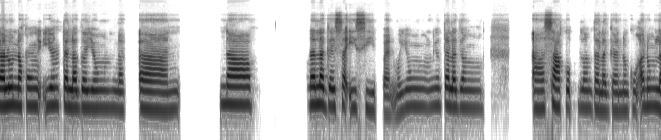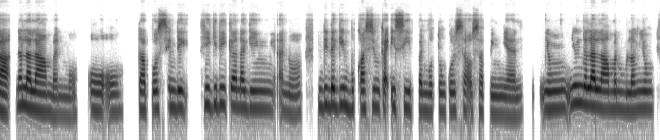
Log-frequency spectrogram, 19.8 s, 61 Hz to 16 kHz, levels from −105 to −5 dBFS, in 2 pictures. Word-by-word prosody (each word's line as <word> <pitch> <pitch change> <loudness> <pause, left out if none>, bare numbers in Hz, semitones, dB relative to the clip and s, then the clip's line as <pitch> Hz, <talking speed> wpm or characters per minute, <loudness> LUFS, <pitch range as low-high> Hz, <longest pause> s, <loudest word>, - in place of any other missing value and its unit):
lalo 240 +1 +10
na 240 - +6
kung 240 -1 +2 0.2
'yon 245 0 +2
talaga 230 -1 +5
yung 220 0 -1 0.2
na, 210 - -1 0.4
ah, 205 -1 +2 0.9
na 260 0 +7 1.2
nalagay 255 -2 +7
sa 245 - +4
isipan 200 -5 -5
mo, 175 - -8
yung 235 +1 -3 0.3
yung 240 - -5
talagang, 230 -1 +2 1.0
ah, 215 0 0
sakop 230 -2 +3
lang 220 -1 -3
talaga 205 -1 -2
nung 200 -1 -6
kung 210 -2 -6
anong 235 +1 -1
la 195 - +8 0.2
nalalaman 200 -8 +2
mo. - - -10 0.3
Oo, 190 -1 -5 0.2
tapos 210 +1 -1
hindi 220 -2 -1 0.3
hindi 250 0 -3
ka 240 - +1
naging 215 -1 -4
ano, 180 -2 -9 0.2
hindi 235 +1 -5
naging 240 0 +1
bukas 220 0 -1
yung 225 - -6
kaisipan 215 -3 -3
mo 190 - -4
tungkol 200 0 -6
sa 205 - -4
usaping 180 -3 -5
'yan. 160 0 -6 0.4
Yung 215 +2 -2
yung 270 +1 +2
nalalaman 220 -4 +4
mo 205 - -10
lang 200 +1 -2
yung 215 0 -3
215 Hz, 150 wpm, -23 LUFS, 200-235 Hz, 1.2 s, lalo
